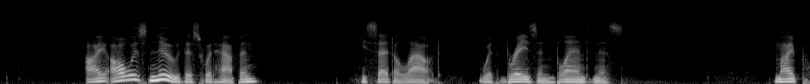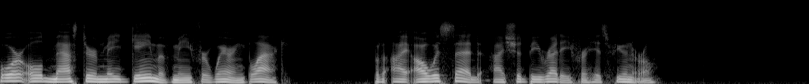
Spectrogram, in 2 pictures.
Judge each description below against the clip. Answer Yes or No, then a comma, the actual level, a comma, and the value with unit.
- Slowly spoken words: Yes, slow, 125 wpm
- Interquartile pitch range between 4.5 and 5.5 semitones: No, average, 3.9 semitones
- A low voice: Yes, low, 115 Hz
